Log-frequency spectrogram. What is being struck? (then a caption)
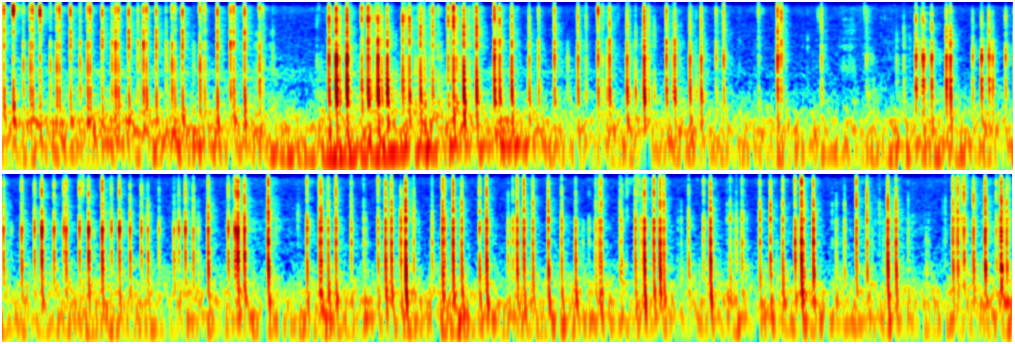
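Plastic phone case with ribbed back. Long nails rapidly tap and scratch along the ridges of the ribbed back of an empty, clear, iridescent plastic phone case. The result is a dense, steady stream of quick, dry clicks mixed with raspy scraping that continues for about fifteen seconds.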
